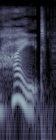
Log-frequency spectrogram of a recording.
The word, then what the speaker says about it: height: For height, remember that the word ends in a silent ghost. You see the letters G-H-T, but the G-H is invisible. Just height. Rhymes with kite.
